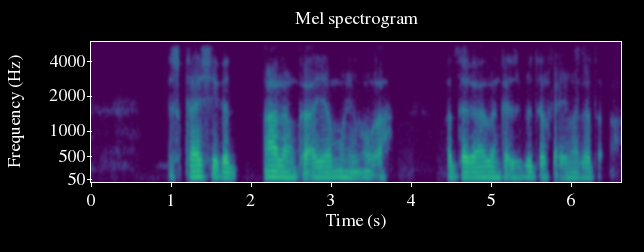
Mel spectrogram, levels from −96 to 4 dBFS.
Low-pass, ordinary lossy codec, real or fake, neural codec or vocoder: 5.4 kHz; Opus, 16 kbps; real; none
